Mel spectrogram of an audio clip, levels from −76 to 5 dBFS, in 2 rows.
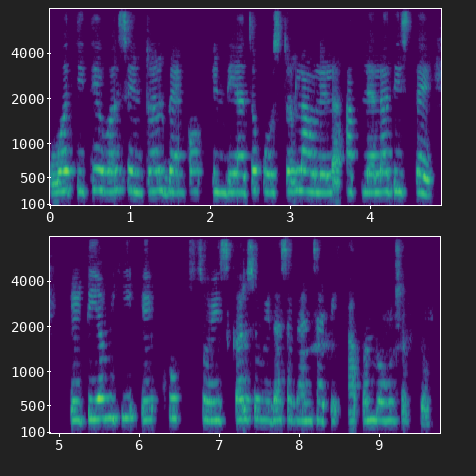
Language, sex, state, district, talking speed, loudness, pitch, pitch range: Marathi, female, Maharashtra, Dhule, 135 wpm, -25 LUFS, 285 Hz, 275-295 Hz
